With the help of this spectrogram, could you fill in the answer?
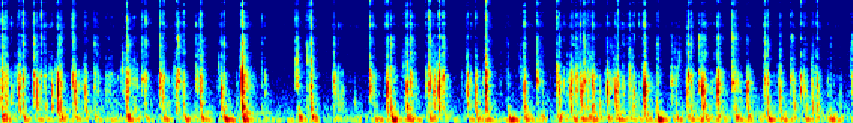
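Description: Fingertips type quickly on a cream plastic-cased mechanical keyboard fitted with cat-themed plastic keycaps. The result is a steady, dense stream of short, dry key clacks with a soft low thock and little bright ring, with a few sharper strikes standing out.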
